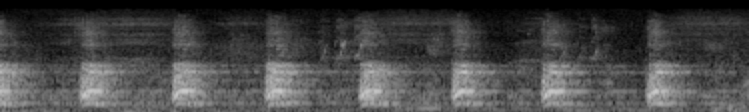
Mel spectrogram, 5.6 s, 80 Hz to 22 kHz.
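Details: Barking Giant Schnauzer named Rick vom Lindelbrunn during a 2022 IGP dog sport trial in Russia: eight forceful, repeated barks at an even pace of roughly one every 0.7 seconds, with light background noise.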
